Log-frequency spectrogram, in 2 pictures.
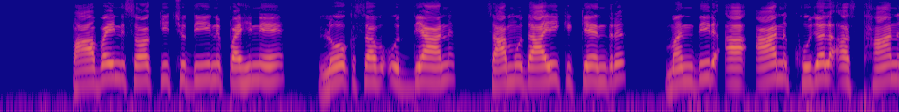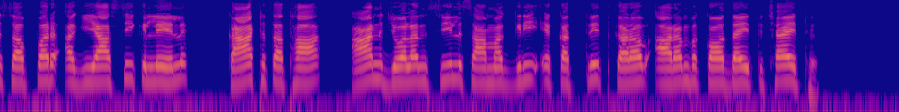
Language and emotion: Maithili, neutral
